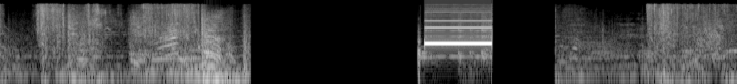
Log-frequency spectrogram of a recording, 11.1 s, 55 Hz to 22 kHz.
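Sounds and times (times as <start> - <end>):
electronic beep tone: 6.3 - 7.4.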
